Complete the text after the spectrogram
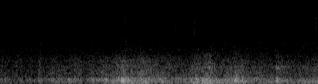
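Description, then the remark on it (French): Heavy, thick rain pours steadily in cold, dark weather while deep thunder rolls and rumbles underneath, swelling in waves without a sharp crack. No voices are present. “Il faisait froid, la pluie était épaisse et lourde. Des éclairs immenses déchiraient le ciel sombre et de terribles coups de tonnerre claquaient dans l'obscurité avec la puissance d'une artillerie en campagne.”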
